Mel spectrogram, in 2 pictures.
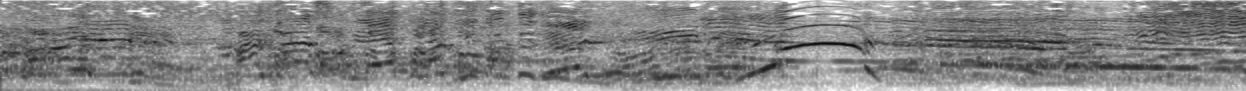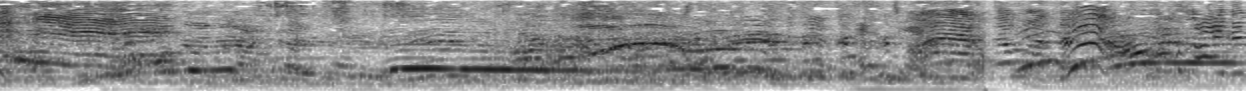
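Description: A group of children shouting and cheering excitedly, many high voices overlapping, with adult voices mixed in.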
